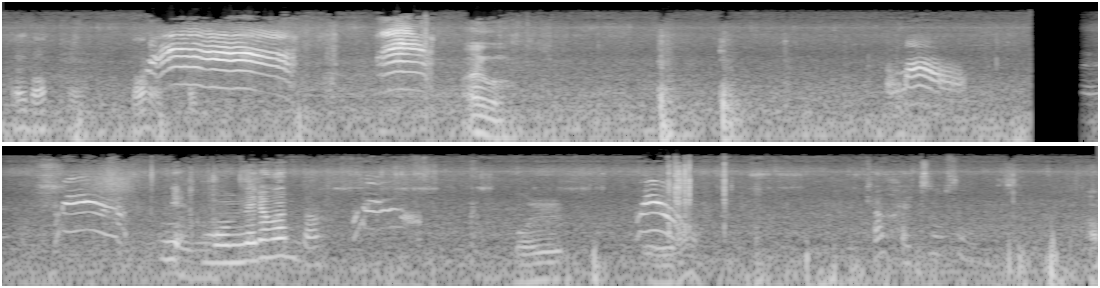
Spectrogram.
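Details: Stray kittens, a litter of four cared for by a young white mother and a black aunt near a bus terminus: repeated high, wavering mews, some rising and falling, with people speaking throughout and a brief break.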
